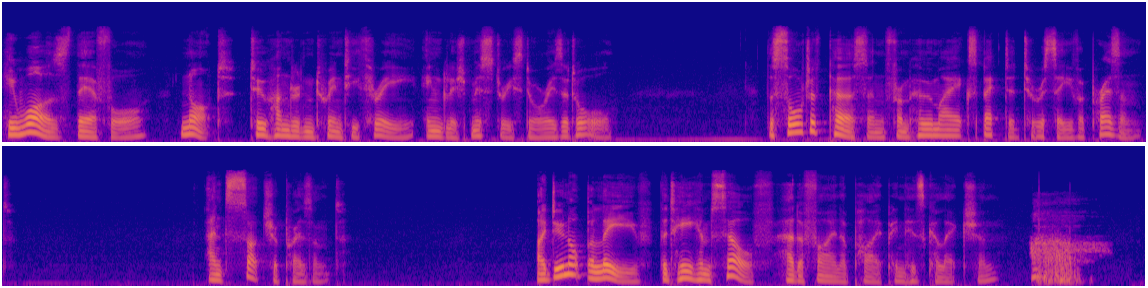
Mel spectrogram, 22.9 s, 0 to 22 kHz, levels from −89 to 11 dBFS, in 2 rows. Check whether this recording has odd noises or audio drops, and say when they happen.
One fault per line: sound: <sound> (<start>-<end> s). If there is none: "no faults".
sound: sigh (21.7-22.6 s)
